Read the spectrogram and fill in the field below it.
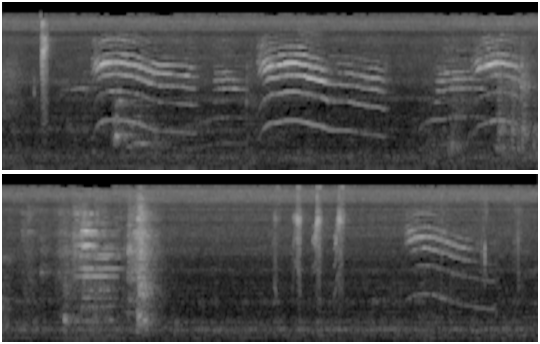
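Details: Cats and kittens giving repeated rising-then-falling meows, four clear ones in sequence with a pause of scattered clicks and knocks before a final meow, over faint room hum.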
